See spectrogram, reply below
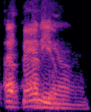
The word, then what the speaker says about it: adamantium: adamantium. How do you say that? – Oh, adamantium.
